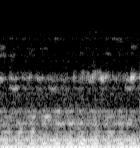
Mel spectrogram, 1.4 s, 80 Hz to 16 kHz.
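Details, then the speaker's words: 1986 Chevy S-10 2.8-litre engine at idle with a loud muffler: a deep exhaust rumble with an uneven, stumbling misfire pulse. There is an oddly in-sync noise the owner suspects is a rocker that fell off, and oil pressure is over 70 psi. "what a smooth misfiring 2.8 liter sounds like"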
